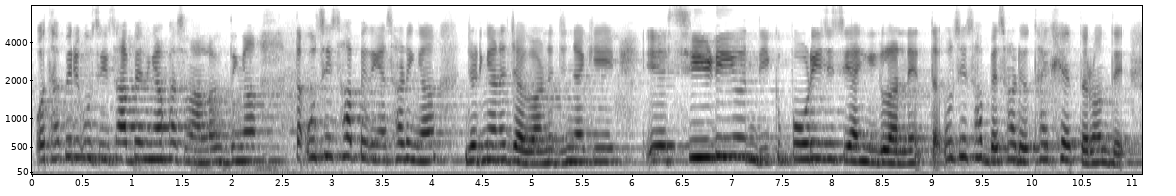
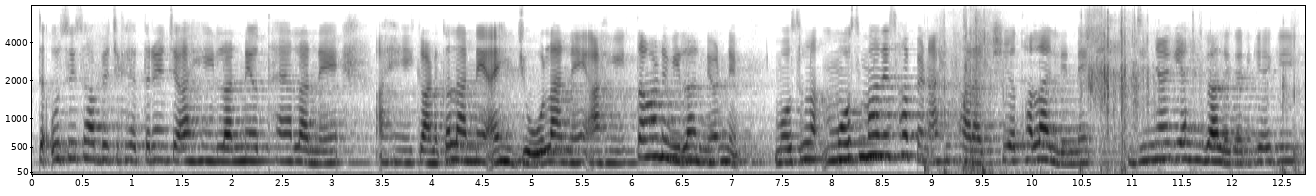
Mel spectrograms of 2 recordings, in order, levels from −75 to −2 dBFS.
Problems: constant background noise, echo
